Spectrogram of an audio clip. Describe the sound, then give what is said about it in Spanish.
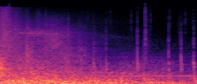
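A single loud revolver shot booms and rolls away in a long, decaying echo, followed by a few sharp metallic clicks near the end. “Las preguntas del universo las respondo a balazos.”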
